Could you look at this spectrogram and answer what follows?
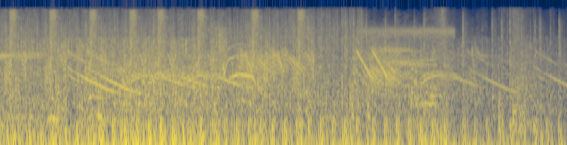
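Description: Movie-style automatic gunfire sound effects standing in for toy blasters: a dense run of rapid shots, with repeated whining sweeps that fall and rise in pitch.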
